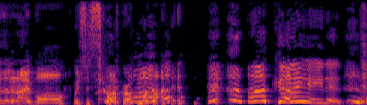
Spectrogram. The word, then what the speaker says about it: Saruman: Saruman. There's another syllable.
